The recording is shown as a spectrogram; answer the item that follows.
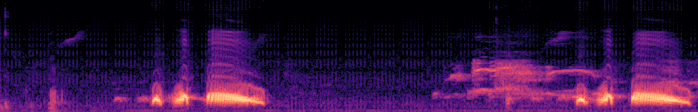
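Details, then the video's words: Spotted dove repeating its 'thổ sấm' (thunder-voice) phrase twice, a few seconds apart: stuttered short coos leading into a long descending throbbing coo; another bird's higher warbling notes sound between the phrases. "chim cu gáy giọng thổ sấm chuẩn nhất"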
